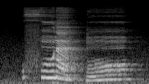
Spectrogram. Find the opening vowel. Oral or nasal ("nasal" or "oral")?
nasal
